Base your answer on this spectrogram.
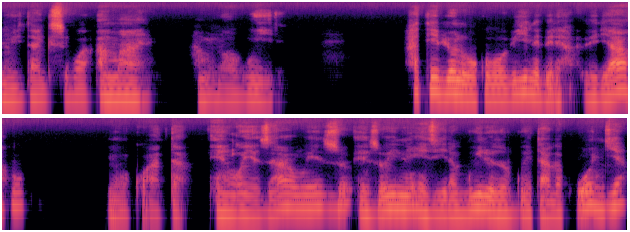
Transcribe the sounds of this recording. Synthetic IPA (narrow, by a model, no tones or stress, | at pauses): nβiɾitaɟisiβwaʔːmaːɲi | hamunoβwiːɾe | hate̞ːβjo̞ːniβokuβoβiːneβiɾhaβiɾjaːho̞ | no̰kwa̰ːta | eŋɡo̞jezawezoezo̞ineːziːɾaɡwiːɾe̞zoɾuɡwe̞ːtaɡakwoːɲɟa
